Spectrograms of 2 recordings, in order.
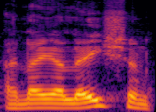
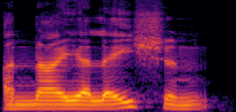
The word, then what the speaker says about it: annihilation: Yet yeah, annihilation comes from it. Interestingly enough, annihilation, you don't pronounce the H. You don't say annihilation in English.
